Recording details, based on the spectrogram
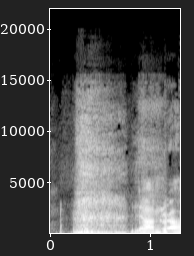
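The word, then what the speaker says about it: Yon-Rogg: that we're still in I do feel that yon Rog well it does it rhymes with eggnog Yan ra yes Jude Law returning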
